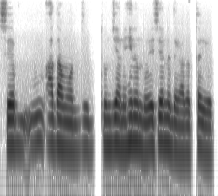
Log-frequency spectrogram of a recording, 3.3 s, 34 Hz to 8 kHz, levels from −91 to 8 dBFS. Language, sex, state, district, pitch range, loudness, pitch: Chakma, male, Tripura, Dhalai, 130-150 Hz, -17 LUFS, 140 Hz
